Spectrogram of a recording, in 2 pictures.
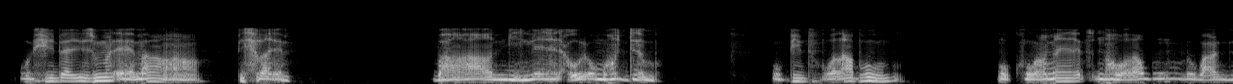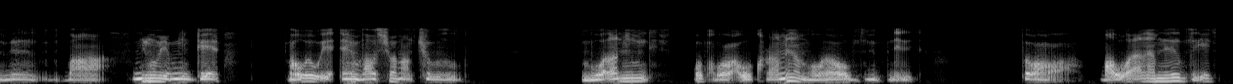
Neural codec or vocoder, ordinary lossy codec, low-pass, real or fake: autoencoder, 44.1 kHz, a latent of 192 numbers a frame, MeloTTS; none; 5.4 kHz; fake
